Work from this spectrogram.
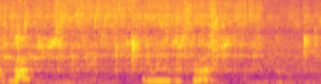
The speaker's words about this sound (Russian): Пока приходится слушать аппетитное шкварчание.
